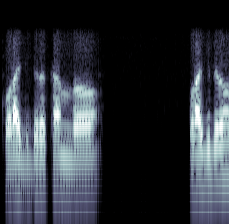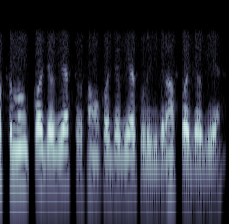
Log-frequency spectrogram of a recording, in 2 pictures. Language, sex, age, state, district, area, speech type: Santali, male, 30-45, West Bengal, Bankura, rural, conversation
